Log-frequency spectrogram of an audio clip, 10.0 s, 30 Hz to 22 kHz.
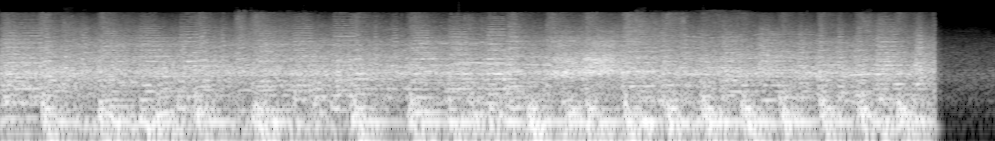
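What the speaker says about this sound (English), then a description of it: "This crowd, full throat, splitting the eardrums and letting them know it's going to be a long day." Stadium crowd noise in the College Football 26 video game is a loud, dense roar of cheering that holds steady for about nine seconds, then cuts off abruptly.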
